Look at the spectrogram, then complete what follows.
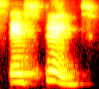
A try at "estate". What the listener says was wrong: Estate. Don't make it long. Estate.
